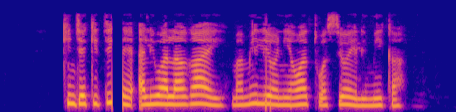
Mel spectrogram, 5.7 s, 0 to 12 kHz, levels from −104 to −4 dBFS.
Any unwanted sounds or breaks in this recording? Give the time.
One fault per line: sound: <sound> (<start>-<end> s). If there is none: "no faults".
sound: dropout (1.4-1.5 s)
